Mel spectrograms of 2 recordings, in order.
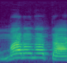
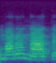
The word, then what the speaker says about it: Maranatá: E agora do aramaico, dialeto de Jesus, eu clamo Maranatá com a tônica na última sílaba, como dizemos nós católicos, ou Maranata com a tônica na penúltima sílaba, como dizem nossos irmãos separados, os evangélicos ou protestantes.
